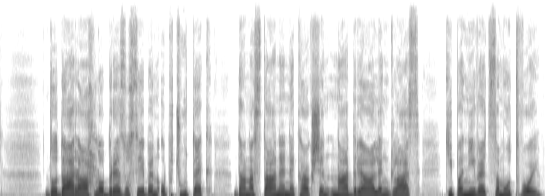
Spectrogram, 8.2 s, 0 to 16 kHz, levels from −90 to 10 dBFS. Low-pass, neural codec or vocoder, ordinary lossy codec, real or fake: 14.4 kHz; vocoder, 44.1 kHz, 128 mel bands every 256 samples, BigVGAN v2; Opus, 64 kbps; fake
